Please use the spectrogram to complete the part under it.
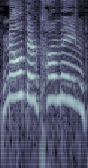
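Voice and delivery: high, slow whiny voice; high-pitched woman. Retold or imitated. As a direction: squeak it out, slow and indignant. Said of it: "She's like".

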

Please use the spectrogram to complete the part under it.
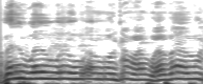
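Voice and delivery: high, loud run of mock barks; dogs barking. Body shop dogs barking at the man, high mock barking. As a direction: bark on and on like a yard of dogs. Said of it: "and the dogs are".

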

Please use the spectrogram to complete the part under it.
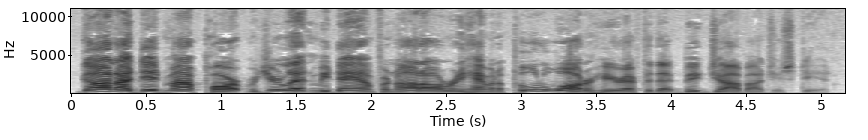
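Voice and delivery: loud, fast, aggrieved complaint; hammed-up indignant whine; mock resentful outburst. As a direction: scold God like he let you down. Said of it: "It's almost if he's saying".

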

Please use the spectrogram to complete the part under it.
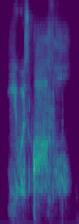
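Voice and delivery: confiding whisper; whispered aside. Real, not acted. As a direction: whisper it like a catty secret. Aside judging another speaker.

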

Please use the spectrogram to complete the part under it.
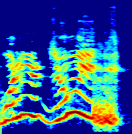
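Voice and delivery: high, exasperated demand; annoyed at the movie mother, high and exasperated; mock outrage. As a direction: act mad at the screen. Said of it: "I was so mad".

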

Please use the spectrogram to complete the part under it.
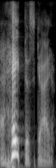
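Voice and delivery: loud hate. Real, not acted. Venting about the bowling dad, loud and fed up. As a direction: blurt it out, fed up. Repeating hatred, third time louder.

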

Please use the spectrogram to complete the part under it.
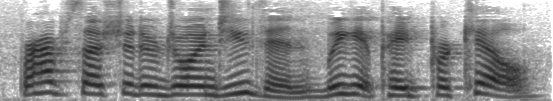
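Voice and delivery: ordinary delivery, nothing marked

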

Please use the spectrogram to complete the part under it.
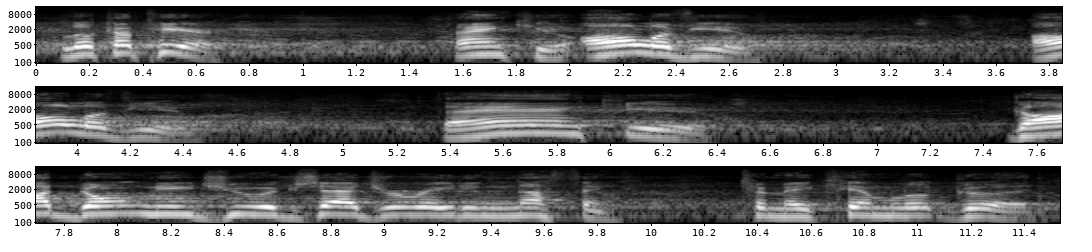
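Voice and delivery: dropped to a soft low voice; quiet and soft. Real, not acted. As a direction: bring it down gently. Winding down, soft.

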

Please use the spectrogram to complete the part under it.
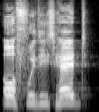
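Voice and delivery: high-pitched imperious Queen shout; high, put-on royal command. A narrator's reading. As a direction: order an execution, voice pitched high. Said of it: "quarrelling with the other players and shouting".

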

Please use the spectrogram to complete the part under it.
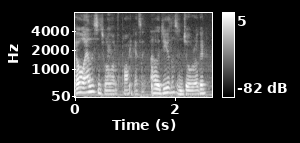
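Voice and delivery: teasing imitation of a sister who brags about podcasts; mocking the sister. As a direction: rattle it off like a know-it-all sister.

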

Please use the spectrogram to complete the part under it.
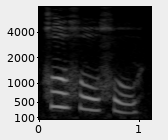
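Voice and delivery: mock Santa chuckle; jolly laugh. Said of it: "he smiled and laughed".

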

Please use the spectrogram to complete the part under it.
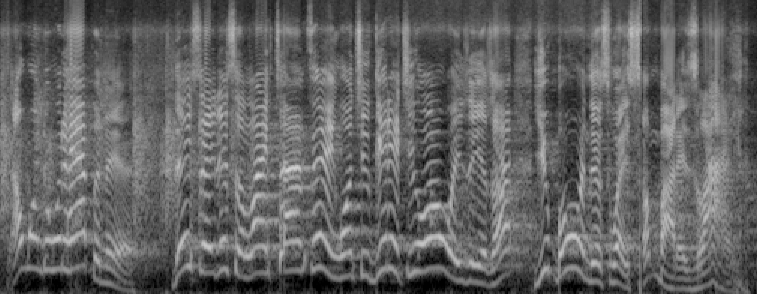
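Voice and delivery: high, loud pulpit shout; impassioned shouted testimony; full-force preaching. Real, not acted. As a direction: cry it out to the whole congregation.

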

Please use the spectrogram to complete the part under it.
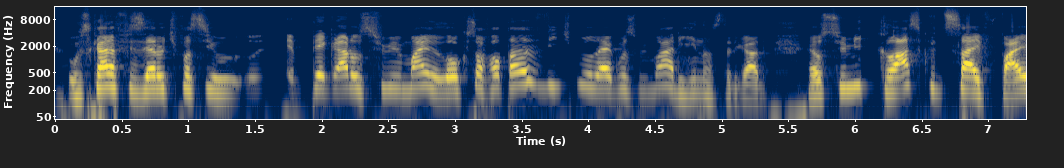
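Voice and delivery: ordinary talk, nothing marked

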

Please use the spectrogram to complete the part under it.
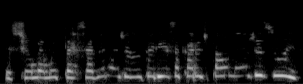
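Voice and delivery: high, fast, half-whispered disbelief; exasperated plea to God. Retold or imitated. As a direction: complain to heaven, rushing, amazed. (desabafo exasperado e acelerado com Deus)

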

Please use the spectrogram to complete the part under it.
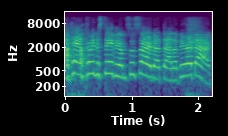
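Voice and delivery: high, loud mock apology; mock frantic. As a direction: ham up a flustered rescue. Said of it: "She's like".

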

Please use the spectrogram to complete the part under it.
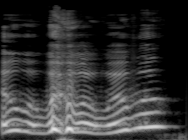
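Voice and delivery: loud sing-song ooh-woo call; playful hooting. Acted. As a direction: hoot it out like a cartoon owl. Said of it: "let's play parts".

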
